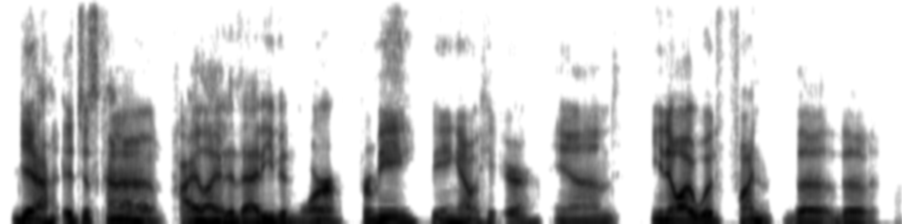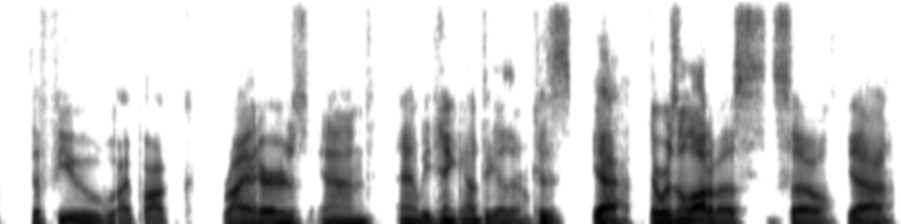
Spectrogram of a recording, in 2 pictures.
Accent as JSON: {"language": "English", "town": "Inglewood", "region": "California", "country": "United States", "tie": "born or raised there", "moved": "yes", "lives_now": "Portland, United States", "said": "I grew up, my hometown is Inglewood, California"}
